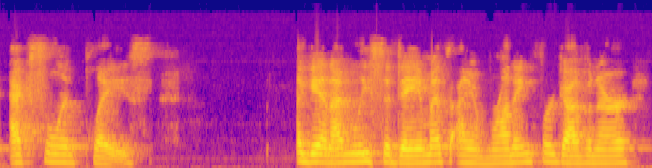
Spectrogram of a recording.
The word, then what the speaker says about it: Demuth: But before we let you go, Lisa Lisa Damoth rhymes with name.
